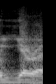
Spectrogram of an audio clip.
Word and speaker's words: Jera: Hey, I got Jera right at least. Or Yera as it's actually pronounced.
